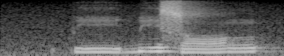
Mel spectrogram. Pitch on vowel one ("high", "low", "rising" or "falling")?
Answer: low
